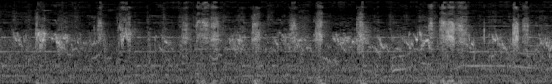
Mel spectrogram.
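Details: Budgerigars in a happy mood, keeping up a busy stream of high scratchy chirps and warbles in rapid clusters, a thin steady whistle running beneath the chatter.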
